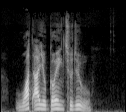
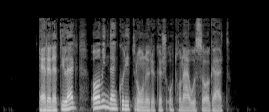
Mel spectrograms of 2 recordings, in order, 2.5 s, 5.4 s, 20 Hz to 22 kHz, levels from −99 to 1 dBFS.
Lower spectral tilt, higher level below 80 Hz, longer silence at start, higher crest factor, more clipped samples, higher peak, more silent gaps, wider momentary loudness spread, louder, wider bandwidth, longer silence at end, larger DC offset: about the same, -6.5 dB/octave vs -5.5 dB/octave; about the same, -50 dBFS vs -48 dBFS; second, 0.35 s vs 0.8 s; about the same, 20 dB vs 20 dB; neither; about the same, -4 dBFS vs -6 dBFS; neither; first, 14 LU vs 11 LU; first, -22 LUFS vs -25 LUFS; about the same, 12.5 kHz vs 11.5 kHz; second, 0.7 s vs 0.85 s; neither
